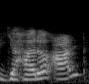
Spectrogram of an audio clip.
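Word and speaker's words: Jahr: pronounced asage prounce so it's Yar it's not jar art it's is be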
